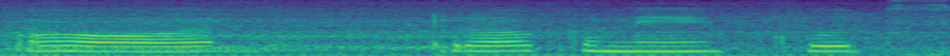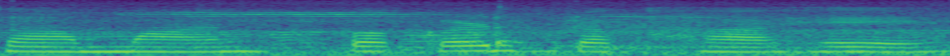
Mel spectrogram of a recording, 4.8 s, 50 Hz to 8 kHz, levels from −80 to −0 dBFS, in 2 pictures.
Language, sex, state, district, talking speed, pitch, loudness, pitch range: Hindi, female, Maharashtra, Gondia, 100 wpm, 225 Hz, -18 LUFS, 210-230 Hz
